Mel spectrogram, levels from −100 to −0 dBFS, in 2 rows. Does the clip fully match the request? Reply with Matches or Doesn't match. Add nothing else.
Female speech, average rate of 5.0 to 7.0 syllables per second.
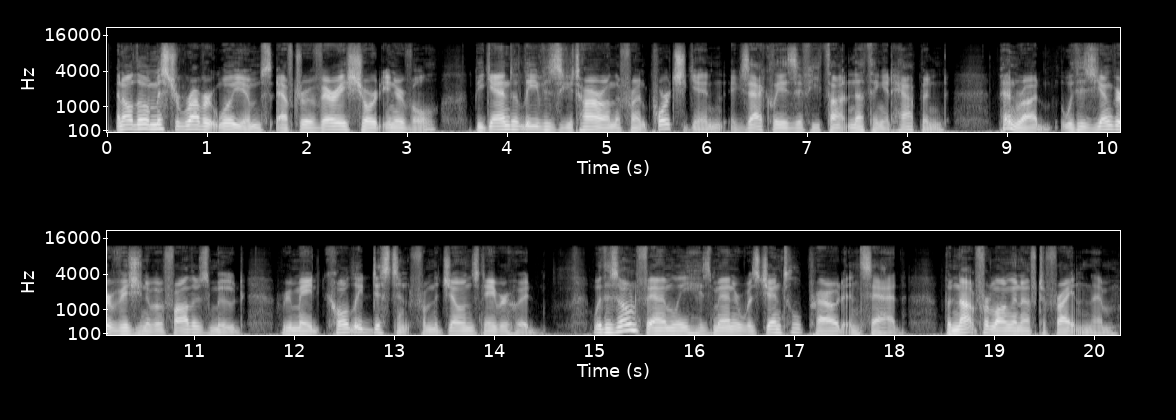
Doesn't match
